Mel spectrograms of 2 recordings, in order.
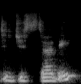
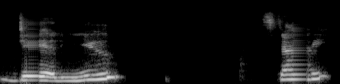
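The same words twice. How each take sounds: First: It is said quickly, without a pause. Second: It is said slower, with a pause. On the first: "A little faster than" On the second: "So a pause, emphasis on the word"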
